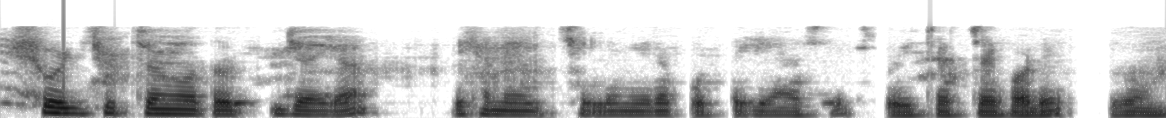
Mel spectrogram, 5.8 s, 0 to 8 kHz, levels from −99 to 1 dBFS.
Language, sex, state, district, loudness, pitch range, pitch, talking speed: Bengali, male, West Bengal, Kolkata, -19 LUFS, 90-115 Hz, 95 Hz, 125 wpm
